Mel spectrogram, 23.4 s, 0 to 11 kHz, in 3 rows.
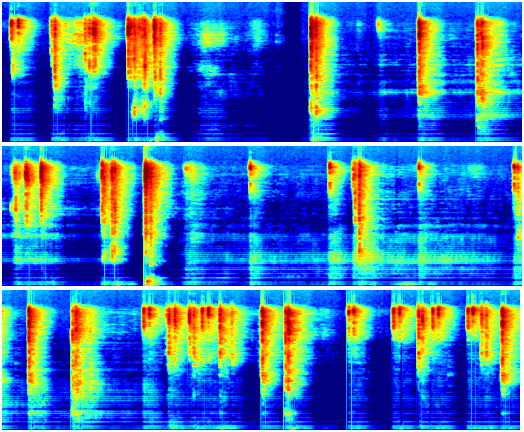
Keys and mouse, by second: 0.2-1.9 right drag, 2.1 shift+d, 4.7 f, 6.3-8.0 drag, 9.4 shift+d, 11.6-13.2 drag, 13.2 z, 14.1-17.8 drag, 17.8-20.9 middle drag, 20.9 click, 21.5-23.3 middle drag.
